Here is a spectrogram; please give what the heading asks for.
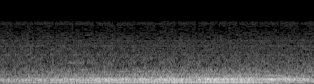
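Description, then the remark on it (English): A Toyota Camry sedan's engine hums steadily from inside the cabin, a continuous low rumble with road noise that swells slightly as the car drives along, without any voices. “A Toyota Camry.”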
